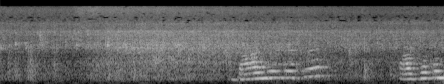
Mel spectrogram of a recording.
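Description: Hot oil sizzling steadily in a kadai as food fries, a continuous hiss.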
